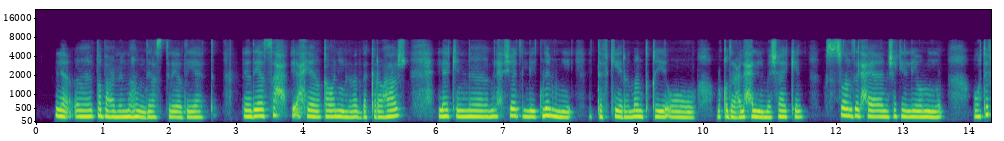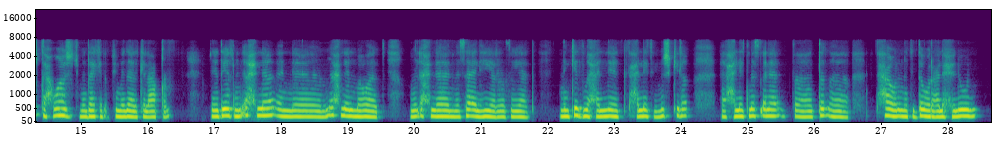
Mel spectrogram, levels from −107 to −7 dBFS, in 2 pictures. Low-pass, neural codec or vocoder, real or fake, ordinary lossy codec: 7.2 kHz; none; real; none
